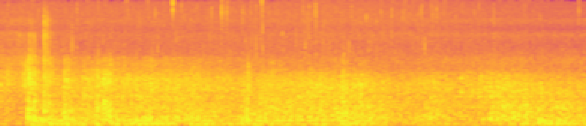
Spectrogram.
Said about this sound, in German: Ausnahmsweise ist dieser Knall keine Bombe oder Rakete. Es ist ein Gewitter, das über der Hauptstadt des Jemens niedergeht.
